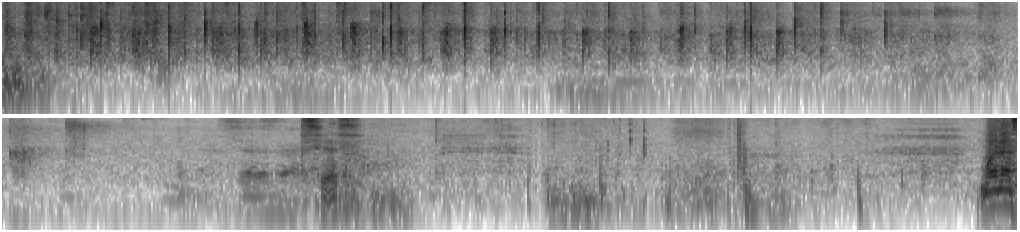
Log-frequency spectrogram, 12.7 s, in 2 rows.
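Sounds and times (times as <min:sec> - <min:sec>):
applause: 0:00.0 - 0:06.8
speech: 0:08.3 - 0:08.7.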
